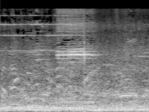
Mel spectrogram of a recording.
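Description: Busy street-market noise: a steady rumble of traffic and crowd chatter, with a short high tone about a second in.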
